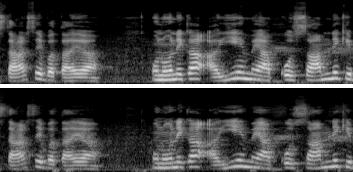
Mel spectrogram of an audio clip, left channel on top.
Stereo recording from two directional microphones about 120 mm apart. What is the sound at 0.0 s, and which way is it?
Speech, 60° left (ahead or behind).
